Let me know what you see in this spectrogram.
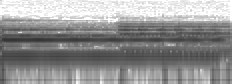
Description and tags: electric guitar certainly not the best sample, by can save your life.
arpeggio, electric, guitar, spread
